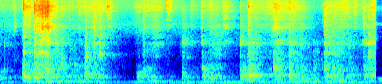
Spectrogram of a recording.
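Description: Semolina roasting in a pan while a spoon stirs it, giving repeated metallic scrapes and clinks in uneven bursts with short pauses between strokes.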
